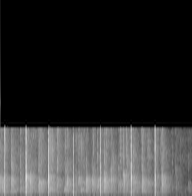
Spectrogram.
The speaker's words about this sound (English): We want to acknowledge you, but we also want to applaud you. So can we applaud you right now, you mothers? I don't want anybody staying seated, mothers of all ages.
